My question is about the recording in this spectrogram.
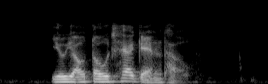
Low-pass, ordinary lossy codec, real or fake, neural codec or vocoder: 7.2 kHz; AAC, 48 kbps; fake; codec, 24 kHz, 6 kbps, HILCodec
